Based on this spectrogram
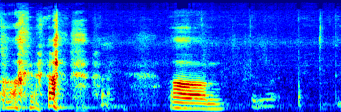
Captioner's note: laughter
